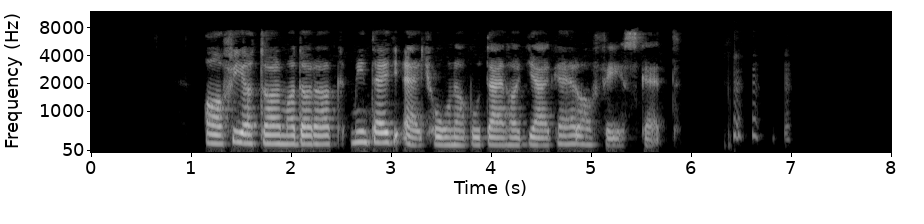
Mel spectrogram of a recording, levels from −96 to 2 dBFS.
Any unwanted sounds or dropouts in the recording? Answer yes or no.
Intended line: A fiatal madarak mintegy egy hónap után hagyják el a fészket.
yes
